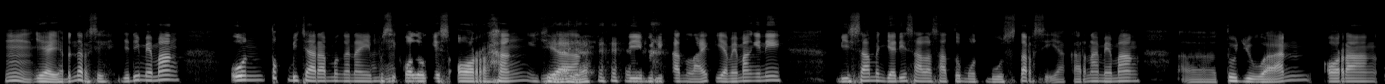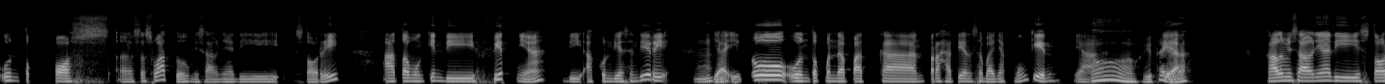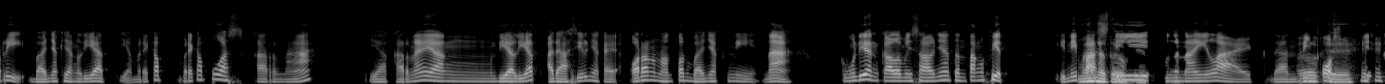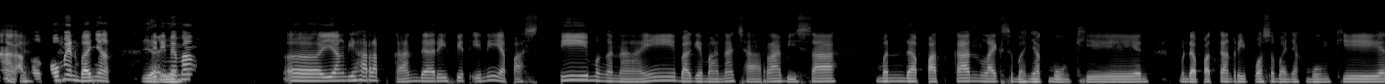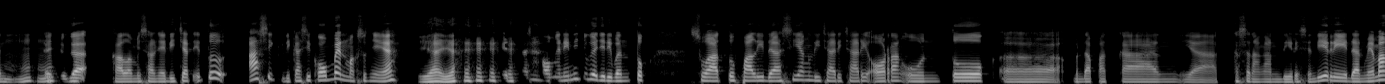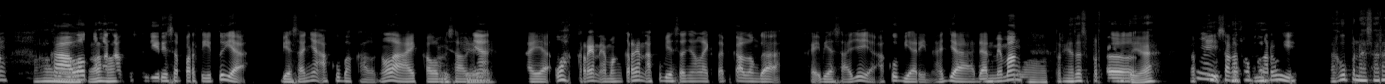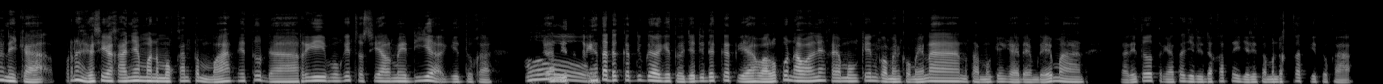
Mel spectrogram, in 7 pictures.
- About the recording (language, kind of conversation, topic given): Indonesian, podcast, Bagaimana media sosial memengaruhi kedekatan pertemanan kita?
- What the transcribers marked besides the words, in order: laughing while speaking: "orang"; in English: "like"; laugh; other background noise; in English: "mood booster"; in English: "post"; in English: "di-story"; in English: "di-feed-nya"; tapping; in English: "di-story"; in English: "feed"; in English: "like"; in English: "repost"; in English: "feed?"; laugh; in English: "feed"; in English: "like"; in English: "repost"; laugh; in English: "nge-like"; in English: "like"; unintelligible speech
